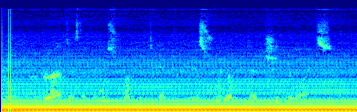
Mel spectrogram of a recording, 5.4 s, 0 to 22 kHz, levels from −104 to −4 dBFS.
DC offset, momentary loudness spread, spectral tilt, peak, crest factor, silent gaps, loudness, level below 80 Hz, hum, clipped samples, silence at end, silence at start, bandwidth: under 0.1%; 1 LU; -8.5 dB/octave; -22 dBFS; 10 dB; none; -33 LUFS; -38 dBFS; 50 Hz at -30 dBFS; under 0.1%; 0 s; 0 s; 8.4 kHz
